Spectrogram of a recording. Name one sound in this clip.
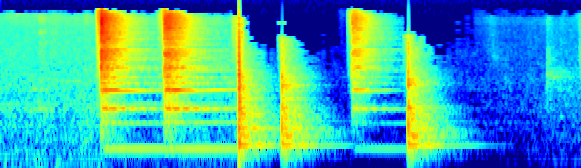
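A gong rings out with several loud, ringing strikes.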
